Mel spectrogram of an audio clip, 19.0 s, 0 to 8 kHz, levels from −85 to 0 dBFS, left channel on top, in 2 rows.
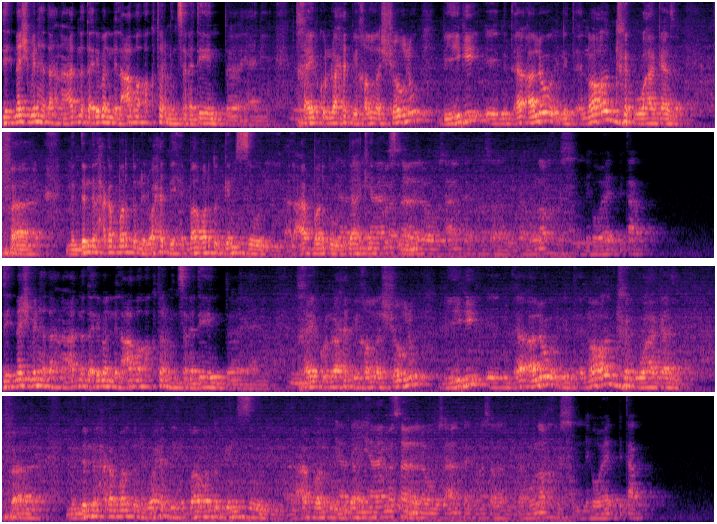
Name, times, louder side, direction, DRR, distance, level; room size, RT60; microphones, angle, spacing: voice 1, 0.0-15.0, left 2 dB, 85° left, 6 dB, 0.3 m, -23 dB
sound 1, 3.1-17.1, right 2 dB, 85° right, 0.8 m, -43 dB
voice 2, 3.8-4.1 13.9-18.0, right 1 dB, 60° right, 1 dB, 0.4 m, -30 dB
2.4 x 2.2 x 2.3 m, 0.84 s
head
